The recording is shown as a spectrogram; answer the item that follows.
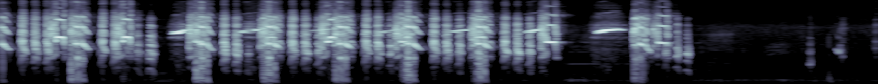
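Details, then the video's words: Grey francolin chicks giving harsh, raspy squawks in quick bursts, about two a second, mixed with thin high whistled notes, then falling quiet. "Dakni titar chicks|dakni titar sound"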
